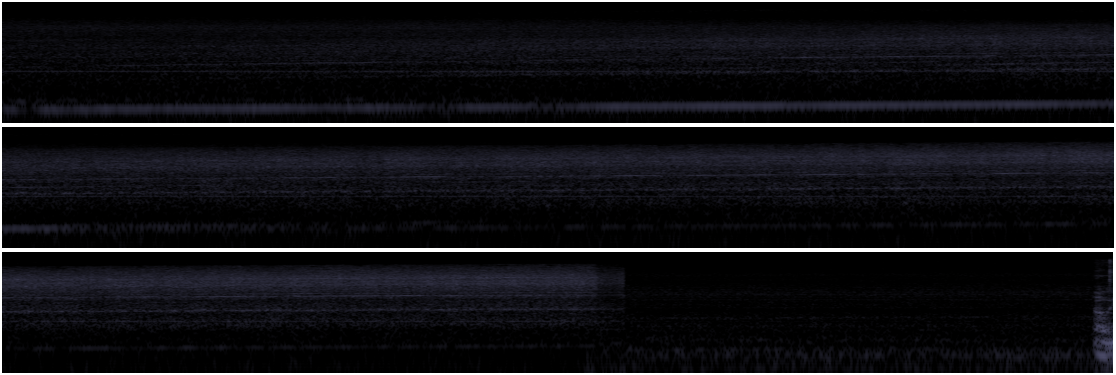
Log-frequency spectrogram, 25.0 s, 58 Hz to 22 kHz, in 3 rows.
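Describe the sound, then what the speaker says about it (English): The first jet engine of an airliner spooling up during start in Microsoft Flight Simulator 2020: a steady, rising whine over a low rumble climbs gradually for about twenty seconds, then cuts off abruptly to a softer hum. "Jump outside to give you a look at that first engine spinning up."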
